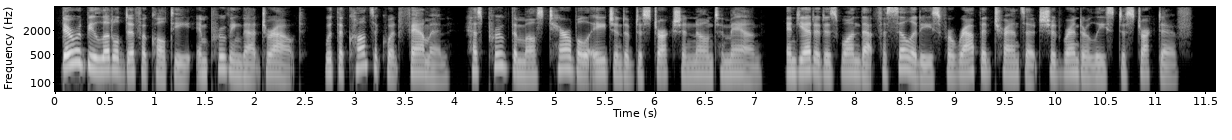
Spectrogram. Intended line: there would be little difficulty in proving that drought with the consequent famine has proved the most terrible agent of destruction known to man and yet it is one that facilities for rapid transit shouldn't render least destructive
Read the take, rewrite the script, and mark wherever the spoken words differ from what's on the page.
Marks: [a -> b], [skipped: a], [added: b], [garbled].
there would be little difficulty in proving that drought with the consequent famine has proved the most terrible agent of destruction known to man and yet it is one that facilities for rapid transit [shouldn't -> should] render least destructive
